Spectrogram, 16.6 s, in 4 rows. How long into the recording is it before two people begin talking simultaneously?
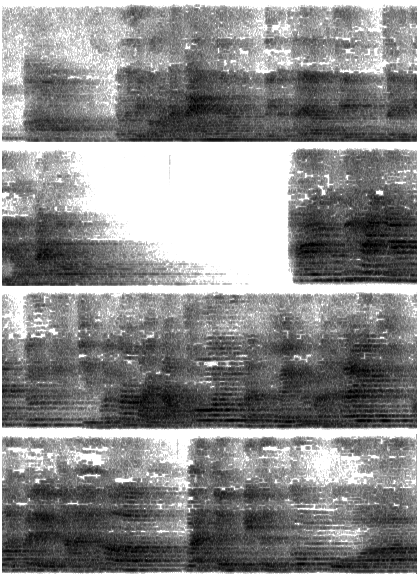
none

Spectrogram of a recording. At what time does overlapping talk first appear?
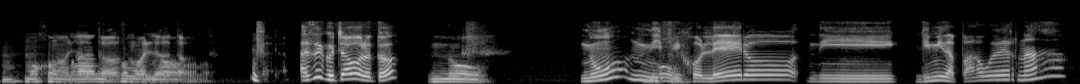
0.6 s

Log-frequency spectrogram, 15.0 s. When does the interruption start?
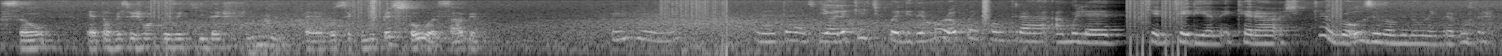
none

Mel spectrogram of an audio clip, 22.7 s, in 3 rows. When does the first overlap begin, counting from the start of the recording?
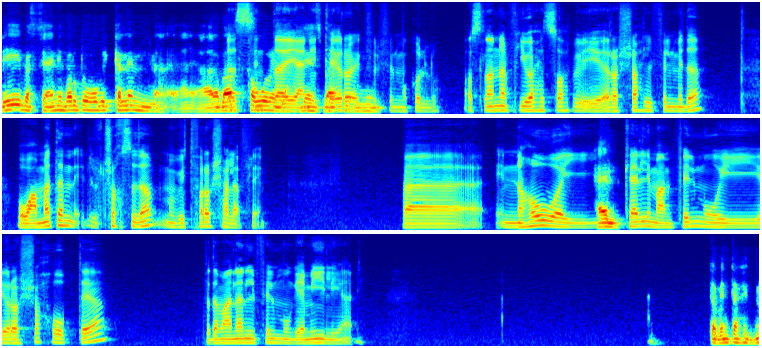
2.1 s

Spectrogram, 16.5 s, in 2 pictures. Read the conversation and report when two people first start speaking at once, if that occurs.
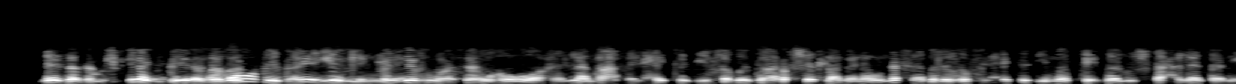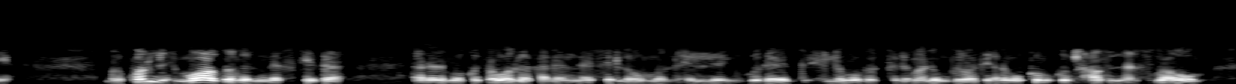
1.3 s

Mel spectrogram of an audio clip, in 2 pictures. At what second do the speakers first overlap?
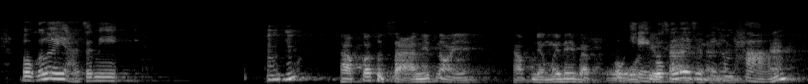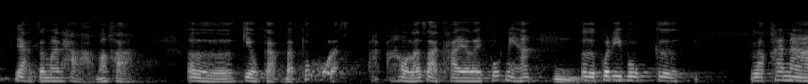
6.1 s

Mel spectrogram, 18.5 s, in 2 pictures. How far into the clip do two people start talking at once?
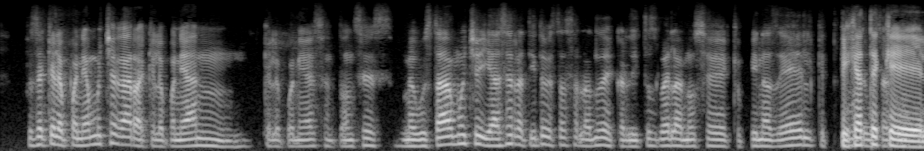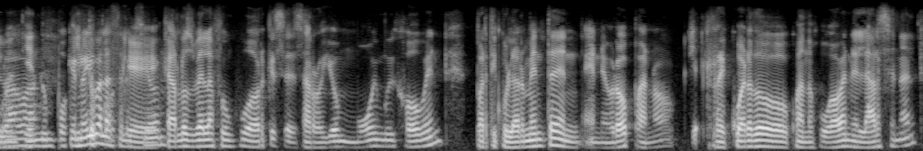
8.4 s

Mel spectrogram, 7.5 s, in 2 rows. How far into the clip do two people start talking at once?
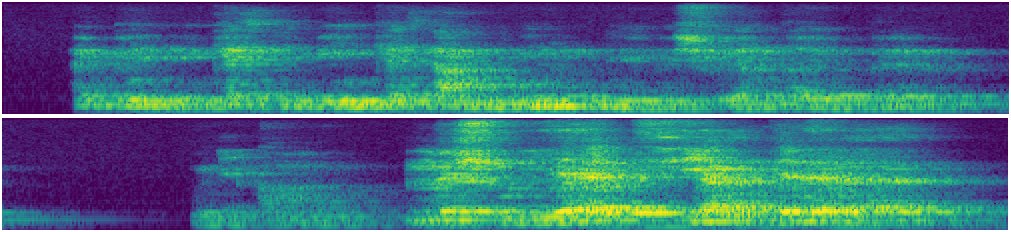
none

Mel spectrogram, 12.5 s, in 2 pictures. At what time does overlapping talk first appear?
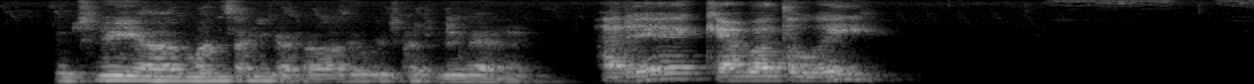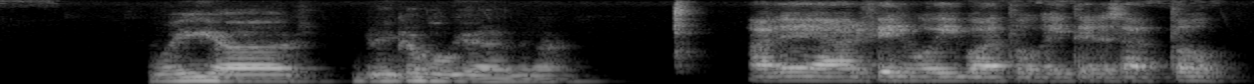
none

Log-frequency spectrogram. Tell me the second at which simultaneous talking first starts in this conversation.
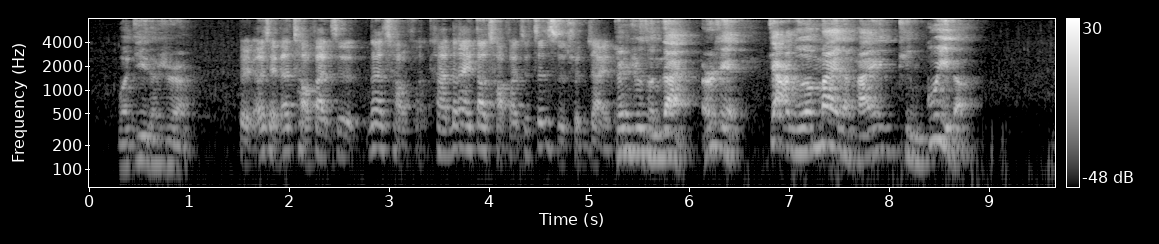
none

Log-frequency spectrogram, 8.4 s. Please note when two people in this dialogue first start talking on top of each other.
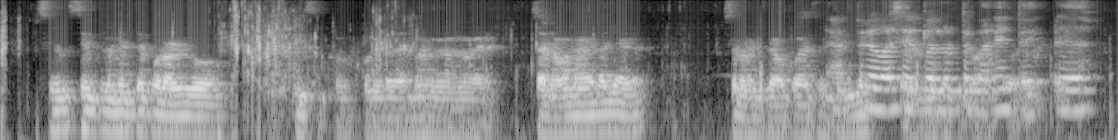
6.2 s

